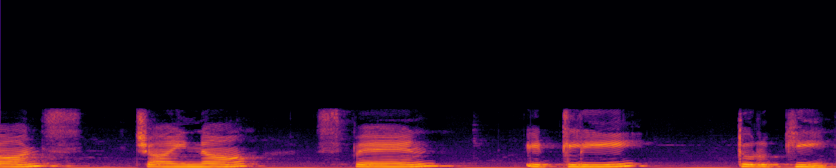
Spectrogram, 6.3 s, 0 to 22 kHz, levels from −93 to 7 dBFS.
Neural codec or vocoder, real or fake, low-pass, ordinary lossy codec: none; real; none; none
